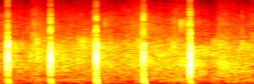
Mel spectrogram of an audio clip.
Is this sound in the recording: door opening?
no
